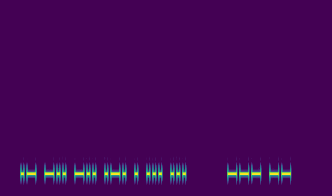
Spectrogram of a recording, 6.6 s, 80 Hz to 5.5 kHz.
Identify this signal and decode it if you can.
Morse code, heard as a keyed tone, about 20 wpm, 700 Hz. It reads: ADDRESS OM
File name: UK MASTER QSOs TRAINING / 20WPM / UK MASTER QSOs 0018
